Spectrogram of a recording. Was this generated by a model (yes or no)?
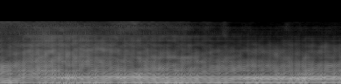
yes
